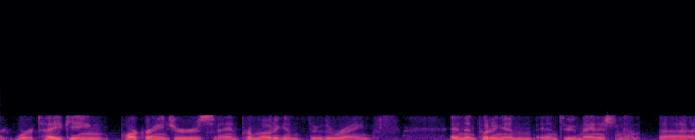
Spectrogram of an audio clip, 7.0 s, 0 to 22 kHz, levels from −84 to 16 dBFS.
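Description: It's a speech clip, and the whole thing carries plainly audible Speex codec damage: hoarse and noisy, the kind of texture that fits a bitrate around 11 kbps, where the CELP excitation is starved of bits and the upper band is mostly a shaped noise fill. There are two quick skips, at 2.31 s and 5.29 s, each dropping something like 20 ms and butting the two sides together with no gap. They sit three seconds apart, so it's likely audio missing between chunks as the recorder closes one block and opens the next. Then from 6.06 to 6.41 s you get VoIP packet loss concealed by the speech codec. About 220 ms goes missing, scattered across 320 ms, with the longest run about 80 ms. The decoder fills those holes by extrapolating from its last pitch with fading gain, and the speech stays weak and smeared for a while after the packets return.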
